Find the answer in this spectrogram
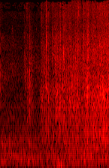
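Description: Auditorium audience applause, faint at first and building from about a second in.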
